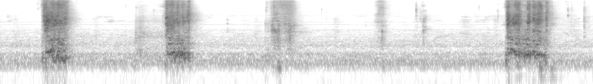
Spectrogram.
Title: Sneezing Dog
